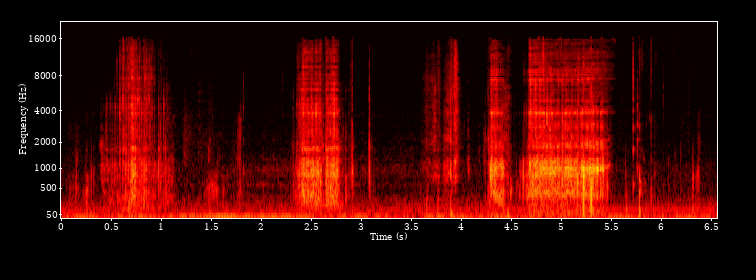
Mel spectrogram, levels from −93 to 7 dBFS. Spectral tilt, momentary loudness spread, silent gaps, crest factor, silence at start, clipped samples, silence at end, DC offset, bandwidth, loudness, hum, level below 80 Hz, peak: -3 dB/octave; 26 LU; none; 28 dB; 0 s; under 0.1%; 0 s; under 0.1%; 16.5 kHz; -35 LUFS; none; -52 dBFS; -10 dBFS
